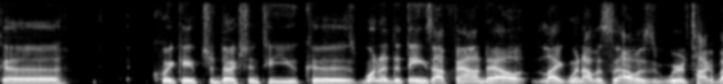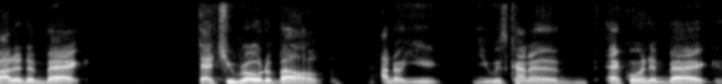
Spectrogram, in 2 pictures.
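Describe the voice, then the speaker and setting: A man's voice: mid-range voice, no room sound. A man co-hosts a casual after-work podcast, teasing his guest in easy, slangy talk. He restarts and repeats words as he talks, and the sound is dry and close. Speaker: podcast co-host.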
